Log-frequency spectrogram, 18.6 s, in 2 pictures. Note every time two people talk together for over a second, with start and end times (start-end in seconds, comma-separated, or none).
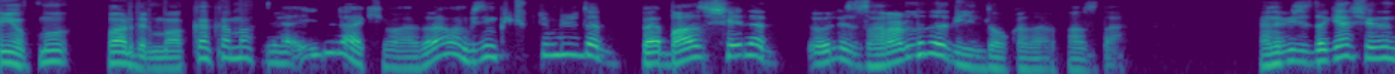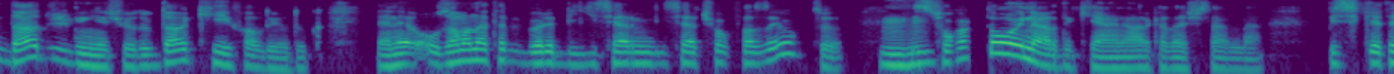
none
